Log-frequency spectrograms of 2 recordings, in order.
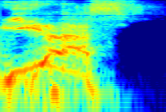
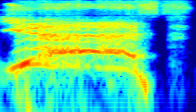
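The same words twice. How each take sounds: First: It is said somewhat louder and firmer. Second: It is shouted loudly with full force.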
